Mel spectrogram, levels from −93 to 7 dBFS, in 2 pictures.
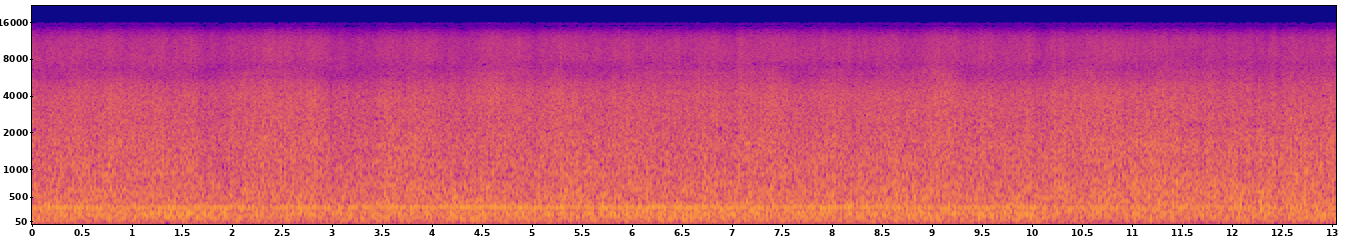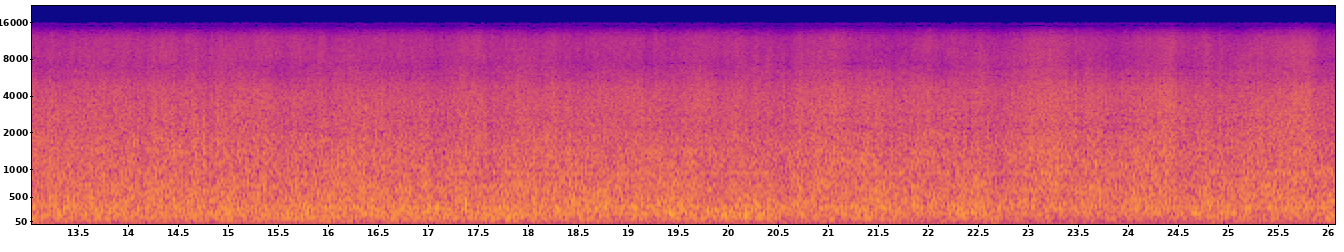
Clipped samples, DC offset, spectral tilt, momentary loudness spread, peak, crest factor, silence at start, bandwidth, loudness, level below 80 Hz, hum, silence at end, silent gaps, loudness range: under 0.1%; 0.8%; -4 dB/octave; 1 LU; 0 dBFS; 14 dB; 0 s; 16 kHz; -15 LUFS; -34 dBFS; none; 0 s; none; 1 LU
